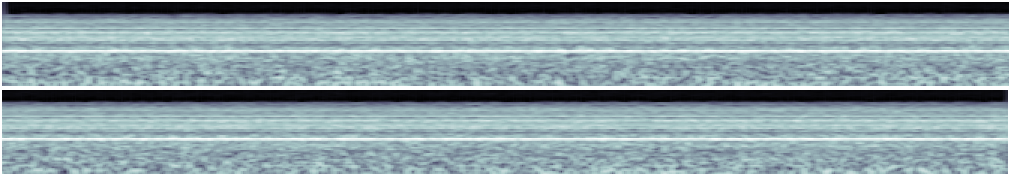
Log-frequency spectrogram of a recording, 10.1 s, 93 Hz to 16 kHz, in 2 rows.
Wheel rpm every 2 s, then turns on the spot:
0, 0, 0, 0, 0.
none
